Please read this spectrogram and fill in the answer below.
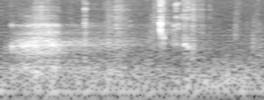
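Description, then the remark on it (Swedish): Chewing with wet, crunchy bites and mouth noises over about two seconds, a sharper crunch near the end, quiet background and no talking. “Jag ska bara tugga lite först.”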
